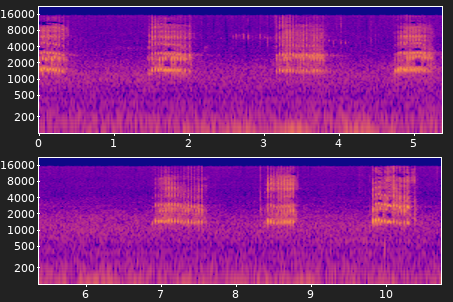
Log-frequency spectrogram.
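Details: Raccoon voice: a run of seven brief, rasping, nasal calls at fairly even intervals of about one and a half seconds, with a constant low droning hum underneath.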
